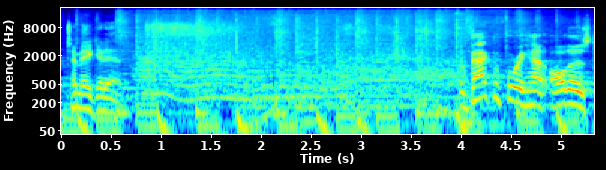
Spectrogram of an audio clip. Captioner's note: engines racing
